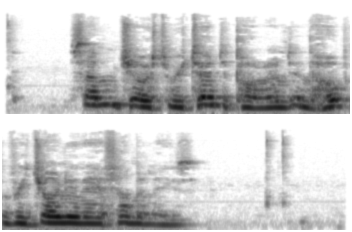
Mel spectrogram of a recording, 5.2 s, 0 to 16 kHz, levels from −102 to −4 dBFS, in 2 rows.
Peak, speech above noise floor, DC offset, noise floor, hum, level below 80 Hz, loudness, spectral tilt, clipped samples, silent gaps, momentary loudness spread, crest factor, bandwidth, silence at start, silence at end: -6 dBFS; 39 dB; under 0.1%; -60 dBFS; none; -62 dBFS; -21 LUFS; -8.5 dB/octave; under 0.1%; none; 14 LU; 16 dB; 8.8 kHz; 0.55 s; 1.2 s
